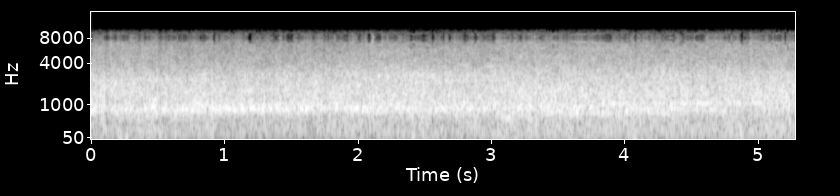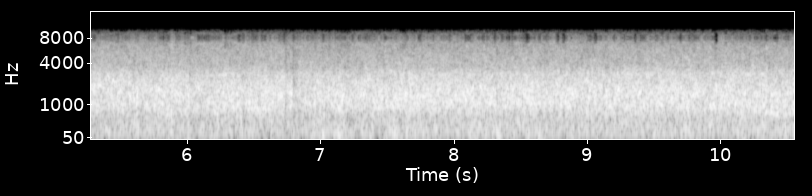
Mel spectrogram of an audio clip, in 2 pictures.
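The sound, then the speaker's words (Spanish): A crowd in a sports pavilion applauds Rafa Nadal continuously after a tribute to his tennis career, a dense, steady roar of clapping that stays loud and unbroken throughout, with no voices rising above it. “La gente no para de aplaudir.”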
